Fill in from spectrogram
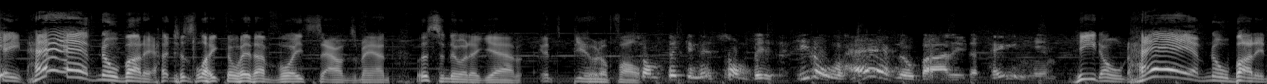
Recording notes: Today we play a bunch of great phone messages from some of our listeners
